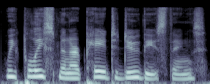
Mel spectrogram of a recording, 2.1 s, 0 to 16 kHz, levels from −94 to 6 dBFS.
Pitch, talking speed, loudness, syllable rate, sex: 195 Hz, 230 wpm, -17 LUFS, 6.6 syllables/s, female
